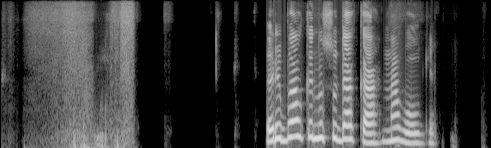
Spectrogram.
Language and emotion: Russian, neutral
